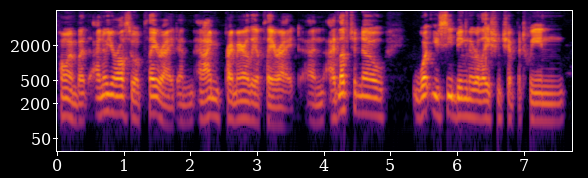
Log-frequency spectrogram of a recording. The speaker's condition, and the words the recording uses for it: No condition.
